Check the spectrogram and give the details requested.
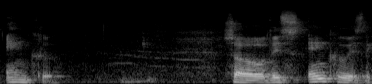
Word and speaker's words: Enku: The Japanese pronunciation of his name is Enku.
